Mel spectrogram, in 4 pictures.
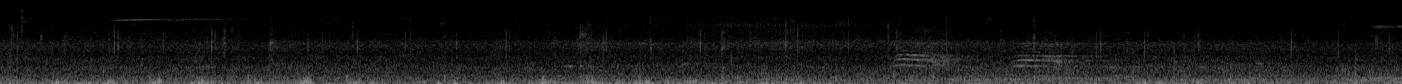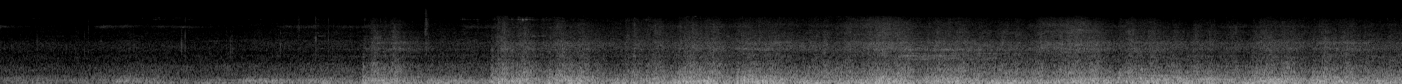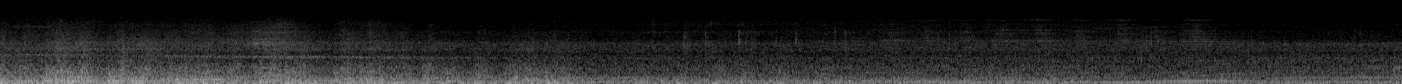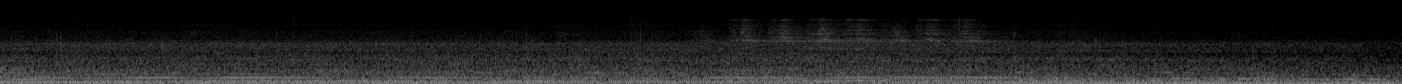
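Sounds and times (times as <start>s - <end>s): train running past: 0.0s - 56.0s
urban street ambience: 0.0s - 56.0s
soft footsteps: 30.8s - 47.6s
high-pitched squeal: 49.0s - 52.3s.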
